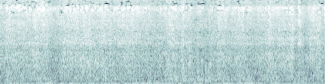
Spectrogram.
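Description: Express train running along the track: a loud, steady rumble and rush of wheel and rail noise.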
